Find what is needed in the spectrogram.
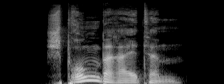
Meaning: strong dative masculine/neuter singular of sprungbereit
- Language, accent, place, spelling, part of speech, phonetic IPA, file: German, Germany, Berlin, sprungbereitem, adjective, [ˈʃpʁʊŋbəˌʁaɪ̯təm], De-sprungbereitem.ogg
